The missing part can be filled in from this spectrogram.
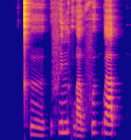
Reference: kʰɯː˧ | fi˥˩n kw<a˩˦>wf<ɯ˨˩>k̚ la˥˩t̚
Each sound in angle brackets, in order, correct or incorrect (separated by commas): correct, incorrect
